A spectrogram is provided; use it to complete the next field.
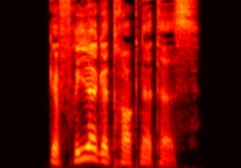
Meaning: strong/mixed nominative/accusative neuter singular of gefriergetrocknet
- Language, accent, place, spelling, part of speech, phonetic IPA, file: German, Germany, Berlin, gefriergetrocknetes, adjective, [ɡəˈfʁiːɐ̯ɡəˌtʁɔknətəs], De-gefriergetrocknetes.ogg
